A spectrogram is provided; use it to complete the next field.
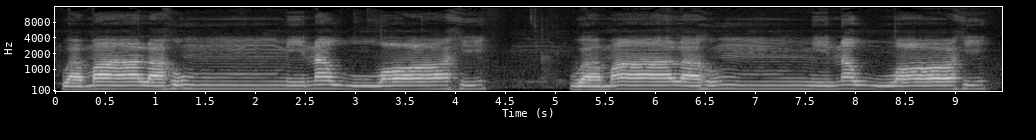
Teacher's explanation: Jadi mem yang pertama dimasukkan ke mem yang kedua, atau lebih mudahnya adalah ditasdidkan. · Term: idgham mimi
